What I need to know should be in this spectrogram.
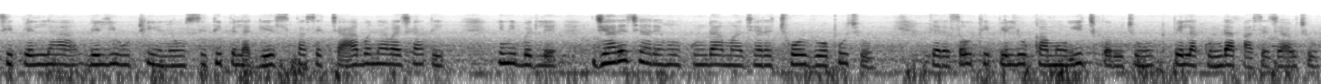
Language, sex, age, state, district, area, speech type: Gujarati, female, 60+, Gujarat, Rajkot, urban, spontaneous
